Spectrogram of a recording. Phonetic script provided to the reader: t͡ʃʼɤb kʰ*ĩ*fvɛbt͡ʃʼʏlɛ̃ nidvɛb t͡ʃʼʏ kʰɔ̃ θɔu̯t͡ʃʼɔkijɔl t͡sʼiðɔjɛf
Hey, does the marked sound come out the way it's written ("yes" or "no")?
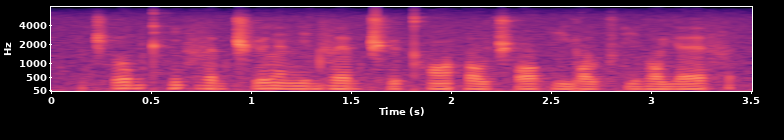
yes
